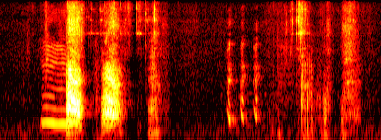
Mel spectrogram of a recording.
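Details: Two rescue dogs, Kyla and Knight, playing together indoors on a wet, icy day. Two loud, harsh barks sound in quick succession near the start, then a softer yelp. Short, quiet yips and a human voice follow.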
